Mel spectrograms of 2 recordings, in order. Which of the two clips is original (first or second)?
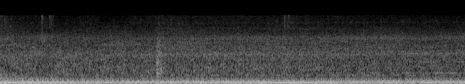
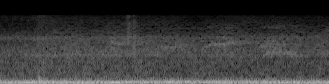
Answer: first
